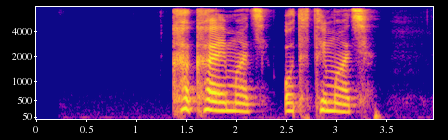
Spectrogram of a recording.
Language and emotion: Russian, angry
